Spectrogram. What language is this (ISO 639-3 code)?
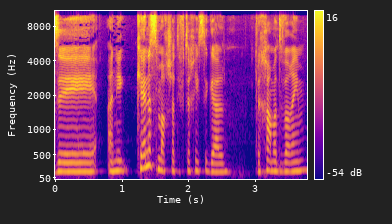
heb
